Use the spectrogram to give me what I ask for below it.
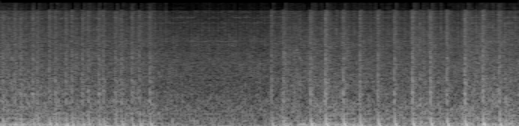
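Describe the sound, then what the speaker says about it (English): Railguns fire in a Drone Wars space battle as rapid, rhythmic bursts of crackling shots, a dense barrage that briefly thins before surging back in quick repeated pulses. "A lot of railguns being fired."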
